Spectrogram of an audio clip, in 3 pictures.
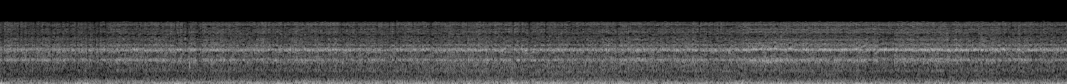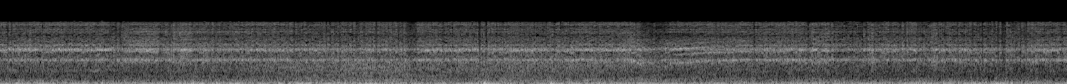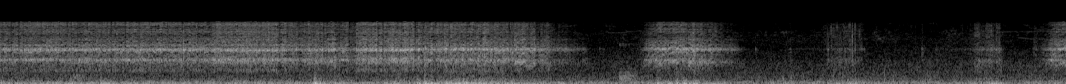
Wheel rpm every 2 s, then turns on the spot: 160, 160, 160, 160, 160, 160, 160, 160, 140, 160, 160, 160, 160, 50, 20, 20.
none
